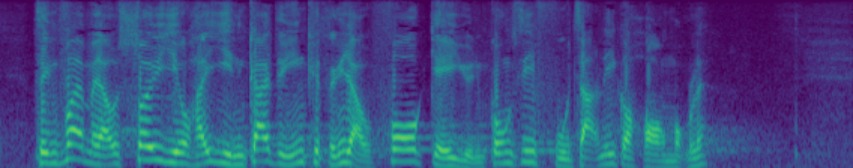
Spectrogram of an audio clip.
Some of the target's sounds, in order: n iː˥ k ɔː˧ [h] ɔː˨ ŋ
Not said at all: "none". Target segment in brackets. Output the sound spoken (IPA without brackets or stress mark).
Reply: h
